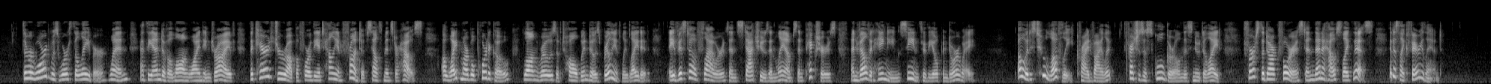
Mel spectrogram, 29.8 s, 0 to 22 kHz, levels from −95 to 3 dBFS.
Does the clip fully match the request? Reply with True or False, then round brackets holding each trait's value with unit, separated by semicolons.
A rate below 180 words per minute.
True (170 wpm)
